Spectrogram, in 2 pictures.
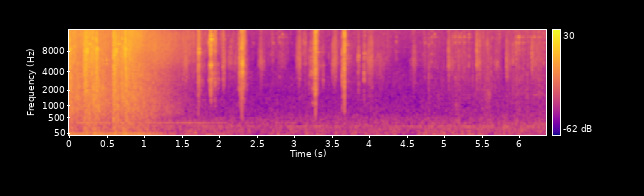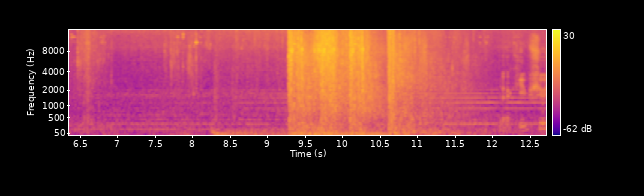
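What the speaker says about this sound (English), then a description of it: "Shooting at the walls." Video game gunfire peppers walls in rapid volleys, loud at the start and again near the end with a quieter stretch of scattered shots between, while a player talks over parts of it.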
